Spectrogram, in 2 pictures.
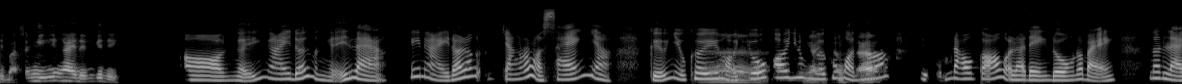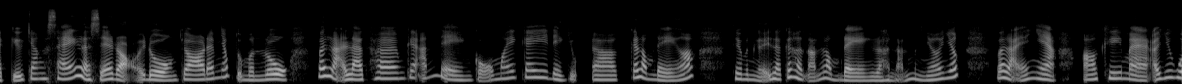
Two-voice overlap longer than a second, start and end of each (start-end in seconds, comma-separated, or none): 7.0-8.7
